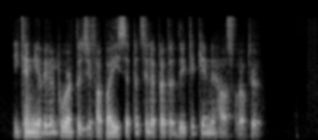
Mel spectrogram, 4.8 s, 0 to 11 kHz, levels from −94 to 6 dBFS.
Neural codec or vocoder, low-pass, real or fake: codec, 16 kHz, 0.5 kbps, X-Codec, HuBERT features, trained on balanced general audio; 7.2 kHz; fake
